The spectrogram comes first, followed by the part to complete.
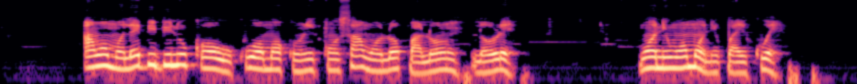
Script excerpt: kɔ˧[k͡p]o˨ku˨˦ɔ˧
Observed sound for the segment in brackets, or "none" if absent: none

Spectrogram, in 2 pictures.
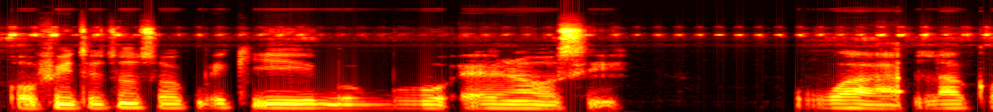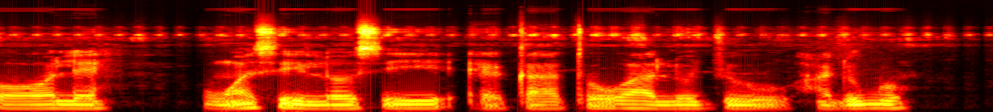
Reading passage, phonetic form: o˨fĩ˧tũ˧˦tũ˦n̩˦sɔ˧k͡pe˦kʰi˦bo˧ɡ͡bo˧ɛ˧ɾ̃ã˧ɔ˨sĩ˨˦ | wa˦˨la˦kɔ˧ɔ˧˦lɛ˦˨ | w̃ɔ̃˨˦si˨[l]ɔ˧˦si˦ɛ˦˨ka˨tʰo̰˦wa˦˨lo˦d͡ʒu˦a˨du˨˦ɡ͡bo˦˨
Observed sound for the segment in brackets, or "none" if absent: l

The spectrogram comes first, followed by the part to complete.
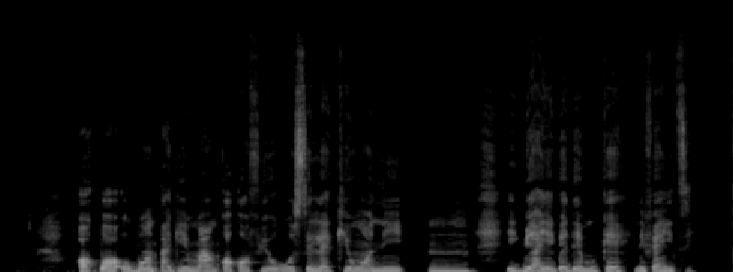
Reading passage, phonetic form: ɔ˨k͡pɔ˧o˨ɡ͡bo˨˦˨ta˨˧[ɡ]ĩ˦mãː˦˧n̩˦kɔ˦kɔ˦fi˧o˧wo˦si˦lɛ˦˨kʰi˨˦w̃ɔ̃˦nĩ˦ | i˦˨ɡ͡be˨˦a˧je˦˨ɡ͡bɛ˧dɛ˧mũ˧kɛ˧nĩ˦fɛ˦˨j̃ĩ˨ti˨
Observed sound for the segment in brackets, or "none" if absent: ɡ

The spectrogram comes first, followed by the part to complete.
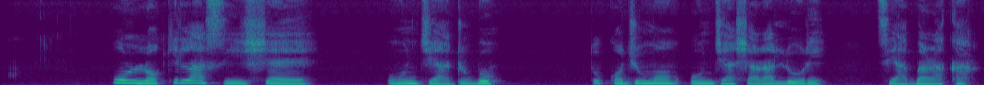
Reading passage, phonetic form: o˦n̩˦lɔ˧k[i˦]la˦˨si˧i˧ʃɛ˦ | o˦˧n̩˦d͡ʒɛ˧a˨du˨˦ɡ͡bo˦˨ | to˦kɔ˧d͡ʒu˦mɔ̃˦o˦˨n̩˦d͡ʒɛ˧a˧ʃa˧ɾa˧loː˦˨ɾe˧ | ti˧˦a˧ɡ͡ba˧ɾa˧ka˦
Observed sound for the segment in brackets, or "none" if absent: i˦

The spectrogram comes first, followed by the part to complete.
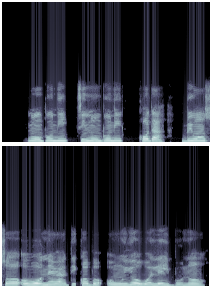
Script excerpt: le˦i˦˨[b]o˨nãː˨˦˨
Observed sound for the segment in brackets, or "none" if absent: b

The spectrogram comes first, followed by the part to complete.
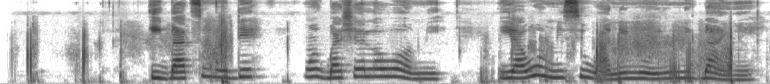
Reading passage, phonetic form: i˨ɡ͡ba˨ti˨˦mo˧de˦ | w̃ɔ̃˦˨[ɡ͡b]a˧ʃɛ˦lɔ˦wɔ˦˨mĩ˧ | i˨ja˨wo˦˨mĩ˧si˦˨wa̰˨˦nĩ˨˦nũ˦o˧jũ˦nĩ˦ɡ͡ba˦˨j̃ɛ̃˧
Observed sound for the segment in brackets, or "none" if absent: ɡ͡b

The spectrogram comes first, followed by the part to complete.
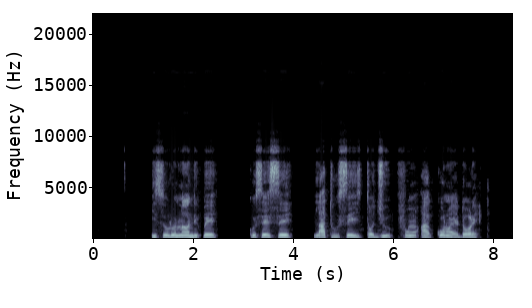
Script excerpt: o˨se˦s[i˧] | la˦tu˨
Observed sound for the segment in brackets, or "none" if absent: e˧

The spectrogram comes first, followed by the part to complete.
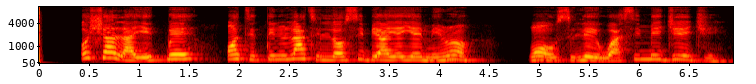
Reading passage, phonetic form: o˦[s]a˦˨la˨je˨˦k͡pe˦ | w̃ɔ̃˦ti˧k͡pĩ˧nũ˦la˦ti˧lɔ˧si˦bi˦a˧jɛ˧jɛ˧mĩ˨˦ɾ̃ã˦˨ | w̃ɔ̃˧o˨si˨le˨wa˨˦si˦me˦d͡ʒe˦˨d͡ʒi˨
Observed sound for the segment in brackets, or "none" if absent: ʃ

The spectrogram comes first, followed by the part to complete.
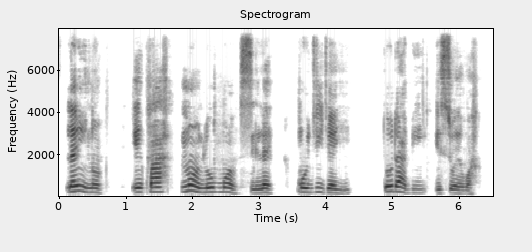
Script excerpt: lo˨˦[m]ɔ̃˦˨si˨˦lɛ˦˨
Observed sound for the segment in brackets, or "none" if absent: m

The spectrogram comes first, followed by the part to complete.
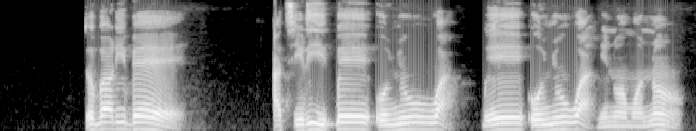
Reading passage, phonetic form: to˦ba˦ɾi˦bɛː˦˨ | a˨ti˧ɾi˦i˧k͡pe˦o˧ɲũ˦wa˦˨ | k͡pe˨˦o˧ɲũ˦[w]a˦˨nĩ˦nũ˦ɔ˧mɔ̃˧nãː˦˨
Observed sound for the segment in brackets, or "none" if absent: w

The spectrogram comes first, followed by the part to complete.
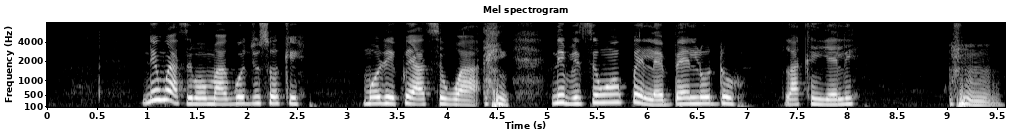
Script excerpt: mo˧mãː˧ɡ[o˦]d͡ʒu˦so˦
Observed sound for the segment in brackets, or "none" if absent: o˦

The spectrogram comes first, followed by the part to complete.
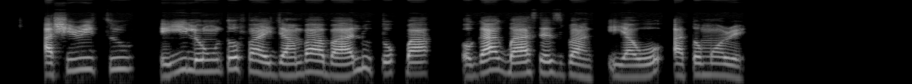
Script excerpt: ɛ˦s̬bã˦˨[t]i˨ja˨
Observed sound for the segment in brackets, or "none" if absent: k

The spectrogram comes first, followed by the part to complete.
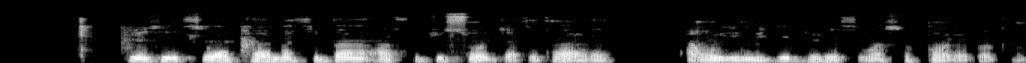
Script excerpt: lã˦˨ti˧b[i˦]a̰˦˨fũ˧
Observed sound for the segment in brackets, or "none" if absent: a˦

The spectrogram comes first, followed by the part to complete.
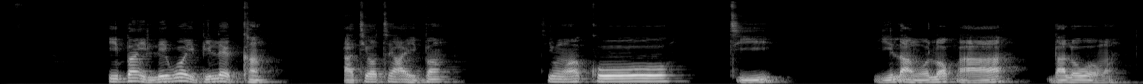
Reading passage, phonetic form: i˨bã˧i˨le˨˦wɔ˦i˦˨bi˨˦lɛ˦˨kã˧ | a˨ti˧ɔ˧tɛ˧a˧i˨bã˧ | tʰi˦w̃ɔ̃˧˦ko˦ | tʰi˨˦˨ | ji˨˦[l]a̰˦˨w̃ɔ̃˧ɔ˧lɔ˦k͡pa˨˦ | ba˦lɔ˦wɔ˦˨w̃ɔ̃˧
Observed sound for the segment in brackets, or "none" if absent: l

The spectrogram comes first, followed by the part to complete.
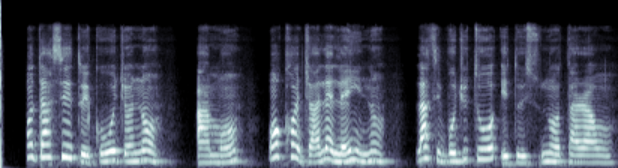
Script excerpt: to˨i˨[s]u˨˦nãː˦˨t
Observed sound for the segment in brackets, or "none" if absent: s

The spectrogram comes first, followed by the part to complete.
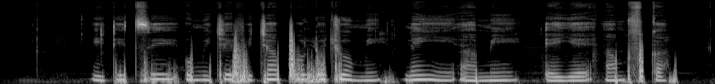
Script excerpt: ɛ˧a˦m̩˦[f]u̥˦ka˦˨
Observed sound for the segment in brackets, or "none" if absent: f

